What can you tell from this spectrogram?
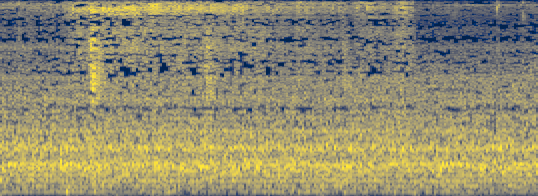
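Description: Butter sizzling in a frying pan as pav bread rolls toast, a steady hiss that eases off after about four seconds, with a couple of faint taps.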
